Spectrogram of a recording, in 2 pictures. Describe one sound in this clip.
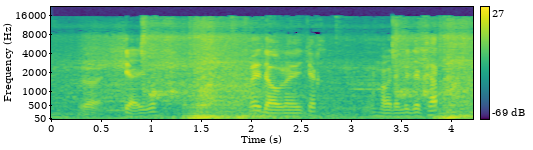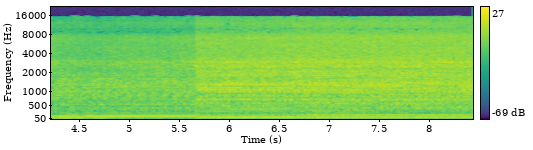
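A harvester's engine rumbles steadily, growing louder.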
